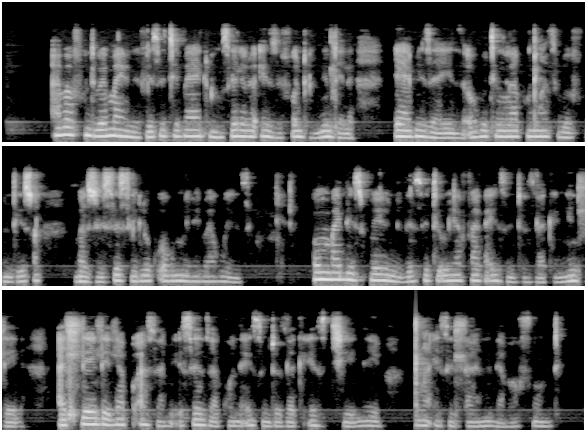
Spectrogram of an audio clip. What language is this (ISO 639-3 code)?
nde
